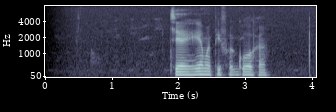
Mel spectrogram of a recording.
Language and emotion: Russian, neutral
